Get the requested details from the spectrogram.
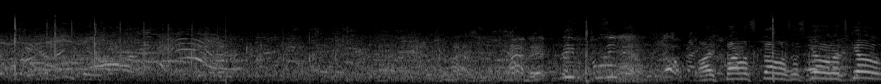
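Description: A large crowd cheers and shouts loudly in a big arena.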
